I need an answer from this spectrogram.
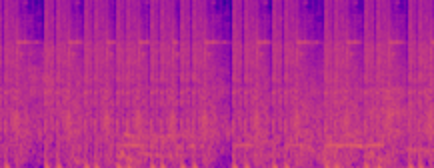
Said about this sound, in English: let's switch over to the chain gun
